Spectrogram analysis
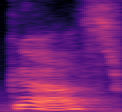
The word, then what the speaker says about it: guest: GS guess and then same thing for guest we also don't say this anything for this u sound we just have the E vowel like in yes um and so the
